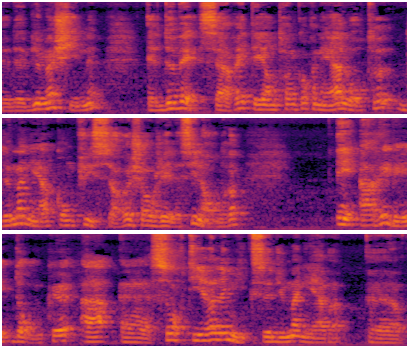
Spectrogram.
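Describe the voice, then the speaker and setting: A man in gives an unscripted product demonstration in halting, self-correcting, speech. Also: mid-range voice, lively intonation, warm tone. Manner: halting non-native French with self-corrections. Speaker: ice cream machine presenter. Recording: echoey room, distant mic, faint noise.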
